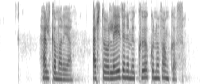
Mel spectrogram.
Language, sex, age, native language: Icelandic, female, 30-39, Icelandic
